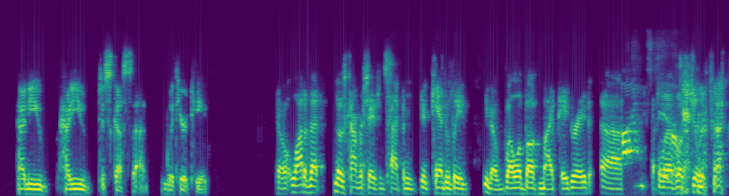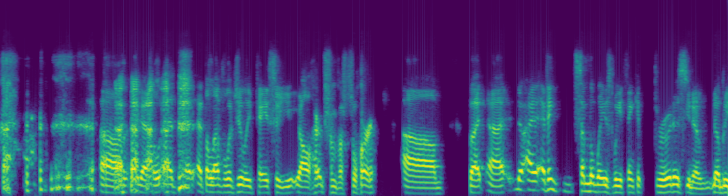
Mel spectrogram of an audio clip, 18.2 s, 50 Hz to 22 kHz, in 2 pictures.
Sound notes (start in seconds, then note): 8.1 laughing softly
